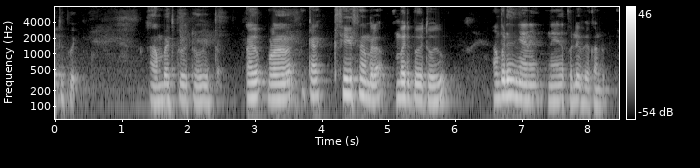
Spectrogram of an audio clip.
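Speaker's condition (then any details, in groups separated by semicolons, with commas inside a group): Cerebral palsy; from birth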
